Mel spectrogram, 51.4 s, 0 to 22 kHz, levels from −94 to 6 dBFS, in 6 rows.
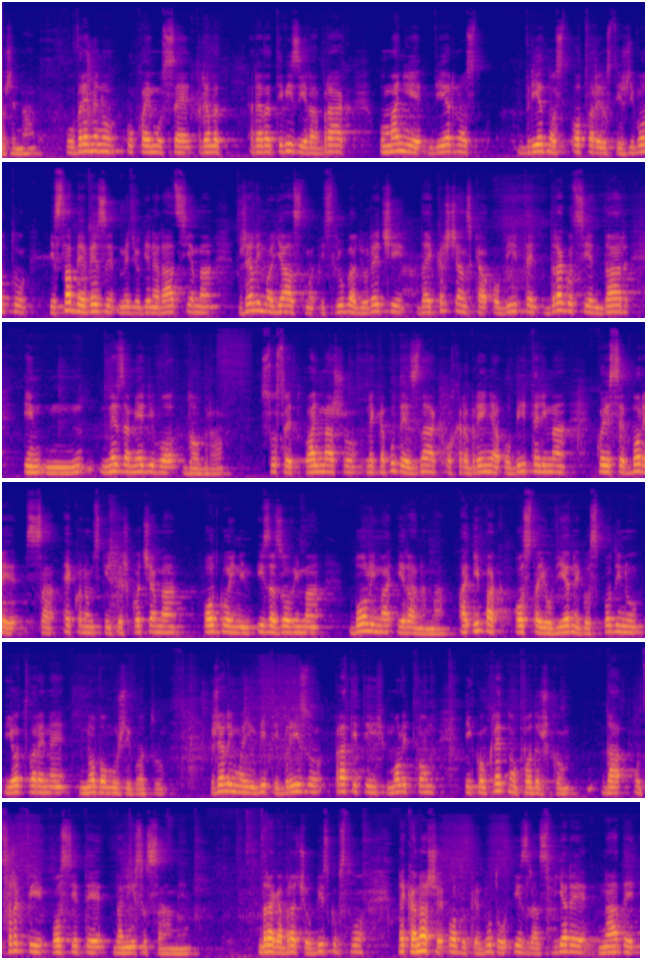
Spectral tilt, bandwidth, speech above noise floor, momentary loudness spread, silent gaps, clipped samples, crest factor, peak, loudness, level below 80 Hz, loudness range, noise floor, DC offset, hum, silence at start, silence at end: -7 dB/octave; 17.5 kHz; 33 dB; 11 LU; none; under 0.1%; 22 dB; -2 dBFS; -23 LUFS; -60 dBFS; 4 LU; -56 dBFS; under 0.1%; none; 0 s; 0 s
